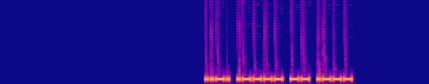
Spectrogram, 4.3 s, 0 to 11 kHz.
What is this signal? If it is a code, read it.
Morse code, heard as a keyed tone, about 46 wpm, 700 Hz. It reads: F1MJ
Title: DXCC-100 Call Signs - 4 Characters - Repeated 3x - 45wpm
